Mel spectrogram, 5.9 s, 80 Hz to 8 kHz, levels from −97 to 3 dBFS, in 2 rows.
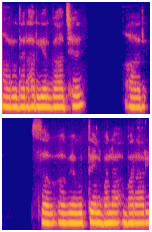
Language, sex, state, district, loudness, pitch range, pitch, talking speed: Hindi, female, Bihar, Jamui, -17 LUFS, 215-220 Hz, 215 Hz, 110 wpm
